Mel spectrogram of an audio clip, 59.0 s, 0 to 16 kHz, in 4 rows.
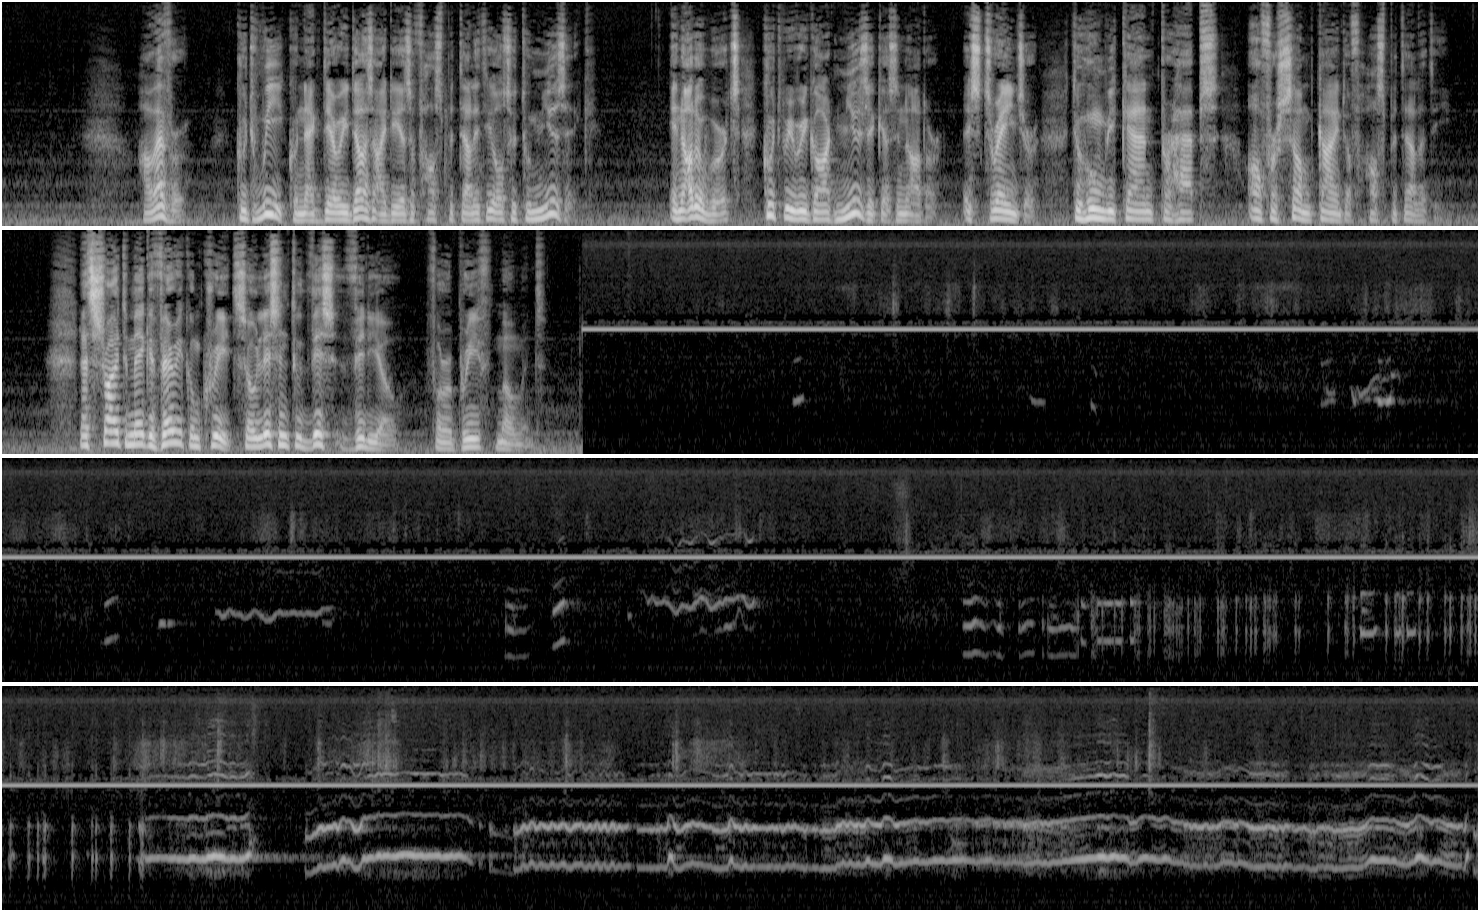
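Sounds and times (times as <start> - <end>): constant high tone: 0.0 - 59.0.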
